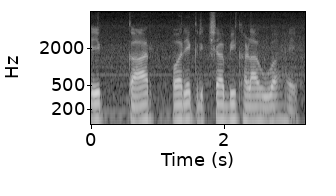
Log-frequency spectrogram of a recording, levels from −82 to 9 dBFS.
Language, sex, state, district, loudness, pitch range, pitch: Hindi, male, Uttar Pradesh, Lucknow, -17 LUFS, 110-120 Hz, 115 Hz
